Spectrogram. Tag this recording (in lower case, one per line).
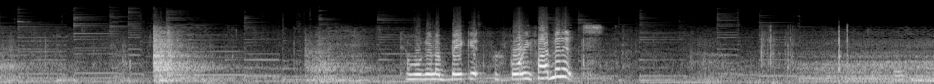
music
speech
inside a small room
